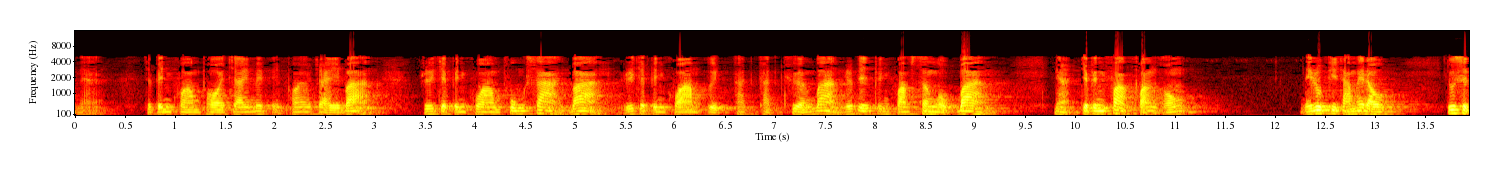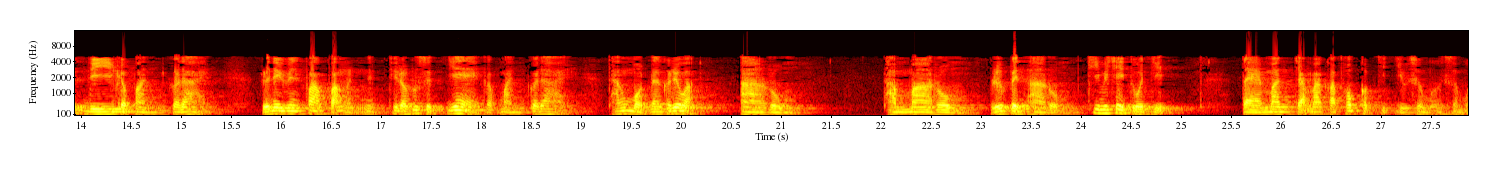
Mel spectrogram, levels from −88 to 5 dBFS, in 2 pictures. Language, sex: Thai, male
